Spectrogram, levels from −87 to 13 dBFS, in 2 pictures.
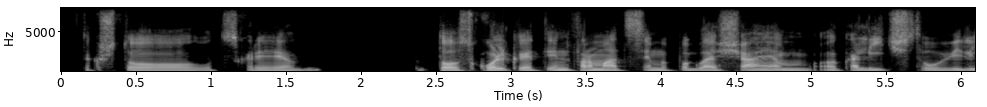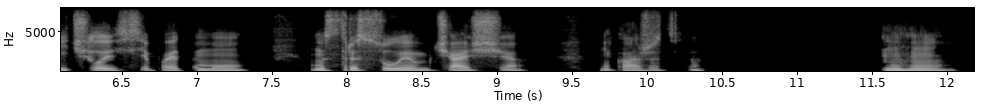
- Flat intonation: Yes, narrow, 1.7 semitones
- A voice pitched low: Yes, low, 105 Hz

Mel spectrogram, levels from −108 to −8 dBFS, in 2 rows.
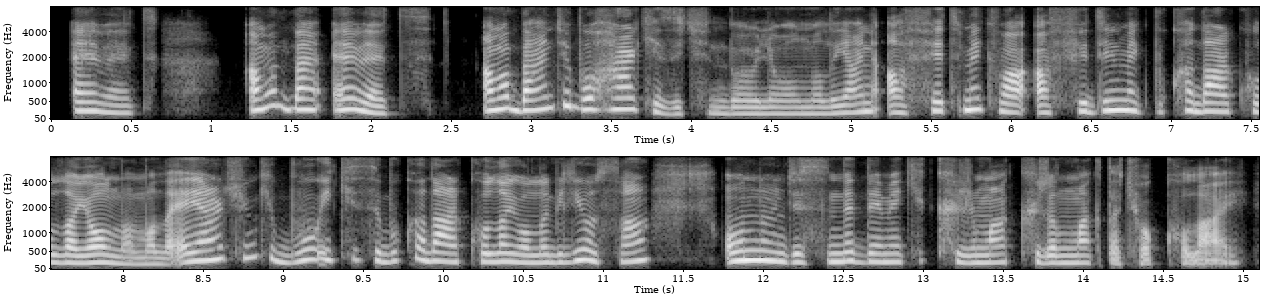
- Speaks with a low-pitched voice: No, high, 225 Hz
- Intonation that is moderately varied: Yes, average, 4.8 semitones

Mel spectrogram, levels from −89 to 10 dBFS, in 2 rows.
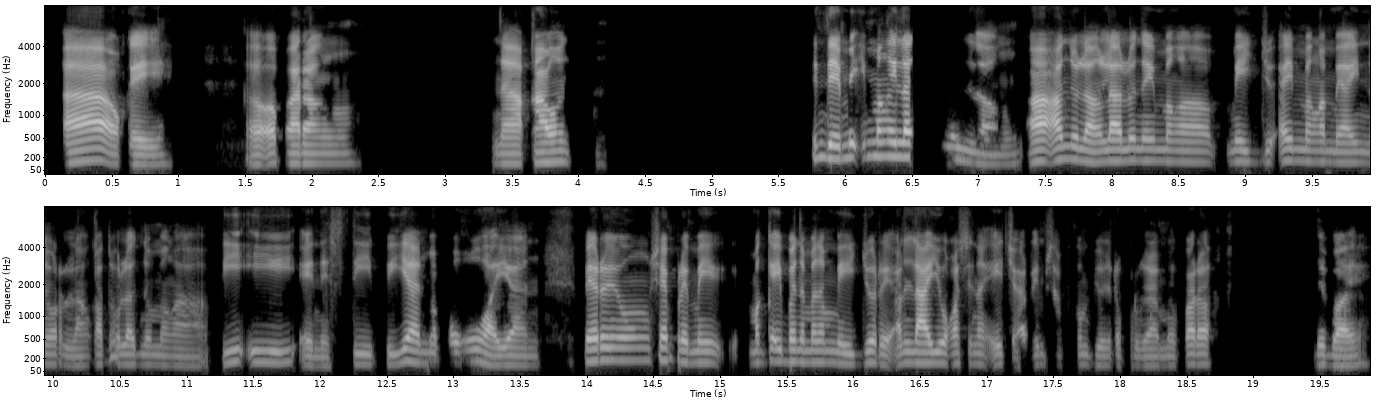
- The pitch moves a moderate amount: Yes, average, 3.5 semitones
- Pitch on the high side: No, medium, 145 Hz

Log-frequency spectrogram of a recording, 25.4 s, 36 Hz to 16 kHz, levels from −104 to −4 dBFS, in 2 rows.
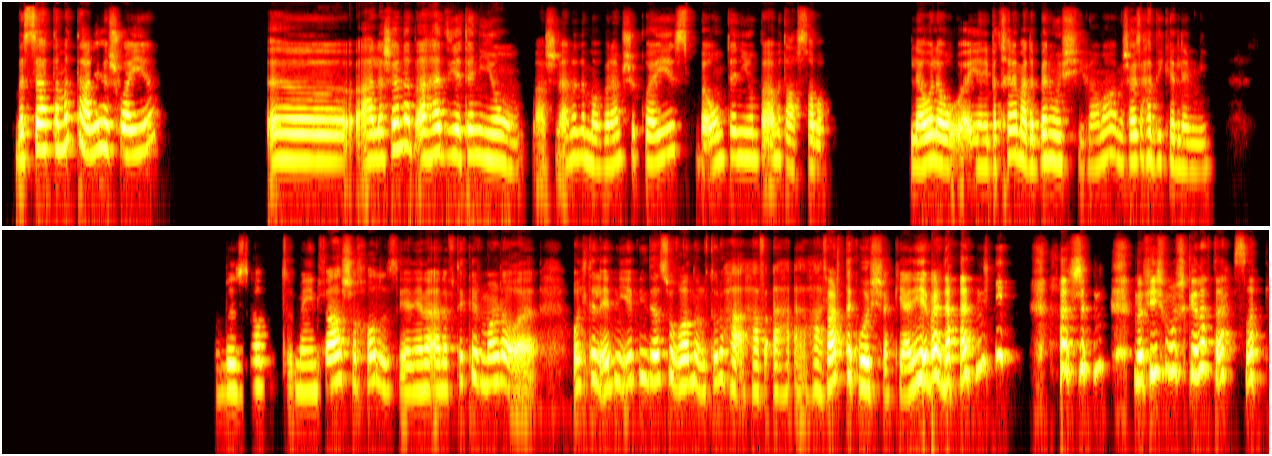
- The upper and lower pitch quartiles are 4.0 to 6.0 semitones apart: Yes, average, 4.3 semitones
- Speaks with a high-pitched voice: Yes, high, 230 Hz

